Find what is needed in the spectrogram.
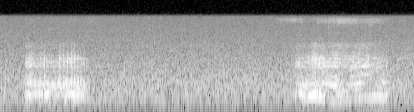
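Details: Snoring in a pug, a flat-faced dog, asleep in a chair: two rough, rattling snores on breathing in, separated by a quiet pause, over faint room noise.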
